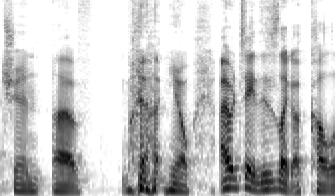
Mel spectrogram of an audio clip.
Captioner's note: chuckles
